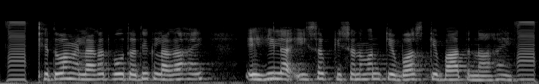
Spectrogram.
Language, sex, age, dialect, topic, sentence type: Magahi, female, 36-40, Western, agriculture, statement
